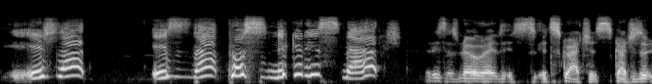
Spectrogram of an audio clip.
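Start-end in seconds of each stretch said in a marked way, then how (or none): 0.2-4.1 put-on very high-pitched elderly gnome character voice. Storyteller voices an old gnome looking up at a guest, old gnome voice. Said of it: "the old gnome looks up and says".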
